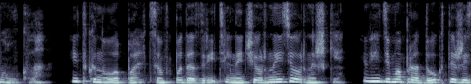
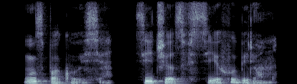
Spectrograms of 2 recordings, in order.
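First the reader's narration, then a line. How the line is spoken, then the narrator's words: Gentle whisper. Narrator (Russian): шепнули мне ласково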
